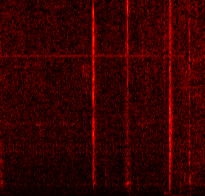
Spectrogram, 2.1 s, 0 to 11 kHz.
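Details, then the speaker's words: 1997 Ford F-150 electronic shift-on-the-fly 4WD, intermittent no 4WD, code P1838 transfer case shift motor circuit; faint uneven relay clicks without shifting, works when relay box tapped. Suspected bad solder joint in relay box. "it's trying if i tap the box it works so that proves the problem is right here i'm suspecting a bad solder joint in that magic relay box"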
